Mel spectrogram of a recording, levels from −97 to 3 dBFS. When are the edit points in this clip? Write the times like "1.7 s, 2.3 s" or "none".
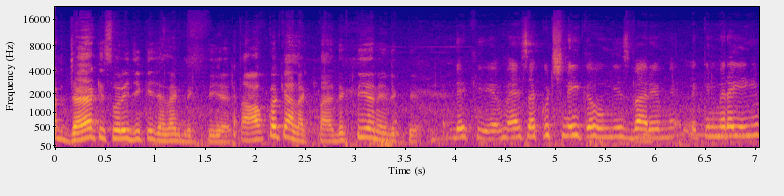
none

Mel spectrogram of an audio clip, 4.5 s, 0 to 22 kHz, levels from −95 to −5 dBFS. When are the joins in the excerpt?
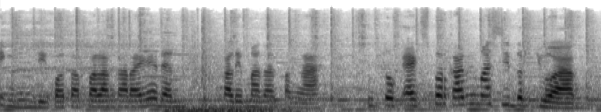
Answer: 2.8 s

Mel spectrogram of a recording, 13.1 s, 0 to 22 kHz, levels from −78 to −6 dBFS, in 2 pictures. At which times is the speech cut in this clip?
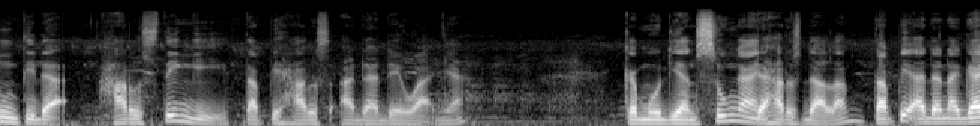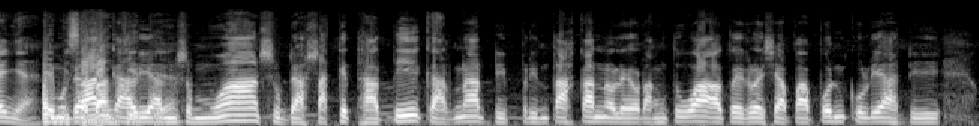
5.0 s, 6.8 s

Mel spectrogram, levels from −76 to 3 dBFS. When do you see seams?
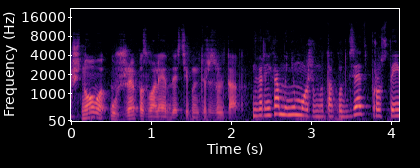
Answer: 2.3 s

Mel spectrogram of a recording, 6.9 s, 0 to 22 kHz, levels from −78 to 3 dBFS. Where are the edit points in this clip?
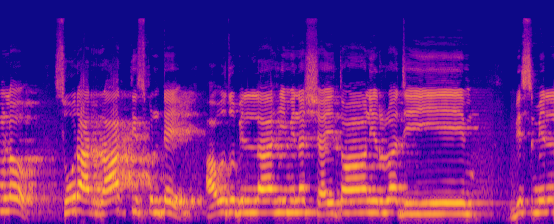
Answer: none

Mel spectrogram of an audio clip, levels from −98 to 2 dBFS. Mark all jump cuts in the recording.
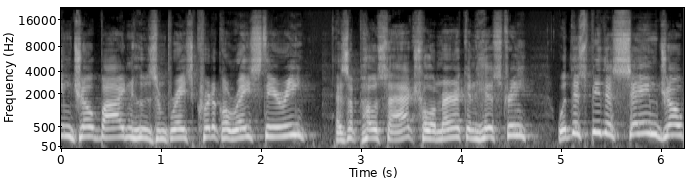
2.6 s, 4.8 s

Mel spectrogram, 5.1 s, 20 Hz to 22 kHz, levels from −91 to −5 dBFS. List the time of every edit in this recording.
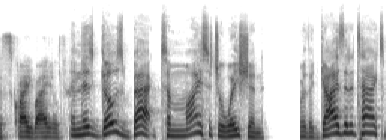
0.9 s

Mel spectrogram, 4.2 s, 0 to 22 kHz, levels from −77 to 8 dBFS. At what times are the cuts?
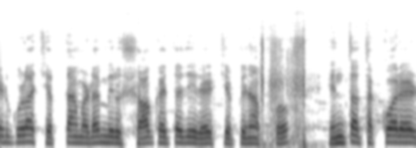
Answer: none

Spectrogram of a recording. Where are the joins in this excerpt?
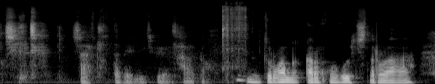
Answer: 2.4 s

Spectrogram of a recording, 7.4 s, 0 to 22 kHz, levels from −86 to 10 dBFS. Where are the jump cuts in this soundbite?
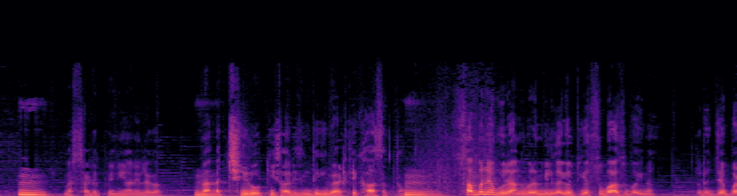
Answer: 4.4 s

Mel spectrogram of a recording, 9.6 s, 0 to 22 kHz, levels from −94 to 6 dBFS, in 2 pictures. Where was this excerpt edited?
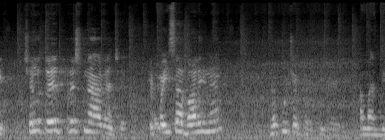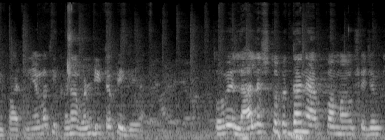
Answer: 4.5 s

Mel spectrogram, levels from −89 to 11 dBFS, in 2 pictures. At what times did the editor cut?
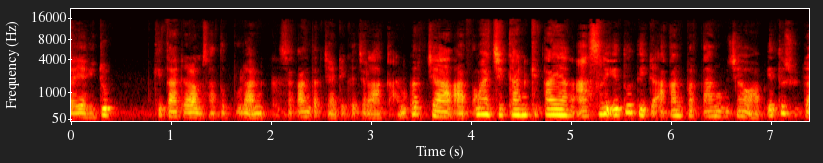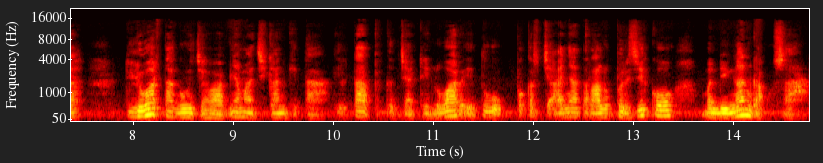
2.2 s, 4.0 s, 10.0 s

